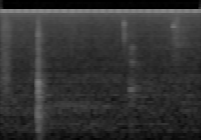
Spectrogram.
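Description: Quiet room tone with one sharp click about half a second in and a much fainter tick later.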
